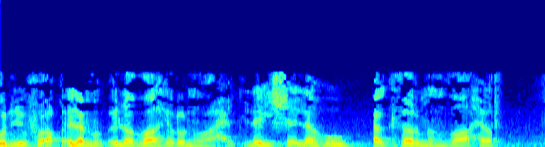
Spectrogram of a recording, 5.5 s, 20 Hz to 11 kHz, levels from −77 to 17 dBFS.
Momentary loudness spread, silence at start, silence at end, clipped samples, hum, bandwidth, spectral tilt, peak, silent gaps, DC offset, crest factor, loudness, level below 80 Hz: 8 LU; 0 s; 0.1 s; under 0.1%; none; 5.8 kHz; -10.5 dB/octave; -2 dBFS; none; under 0.1%; 18 dB; -21 LUFS; -52 dBFS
